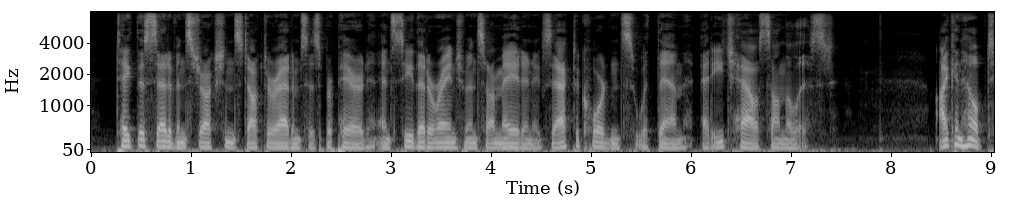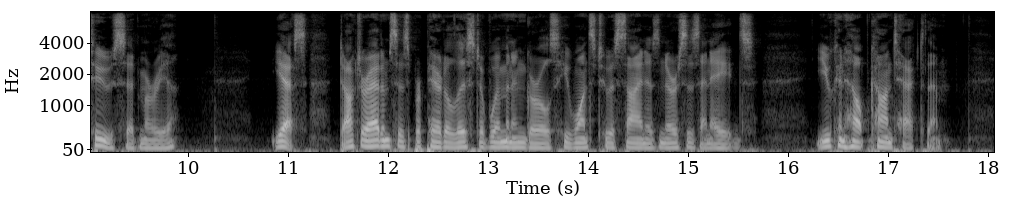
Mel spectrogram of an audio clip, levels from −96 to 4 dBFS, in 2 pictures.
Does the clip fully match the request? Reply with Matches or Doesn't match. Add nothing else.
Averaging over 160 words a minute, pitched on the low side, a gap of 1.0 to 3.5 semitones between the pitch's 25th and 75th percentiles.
Matches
